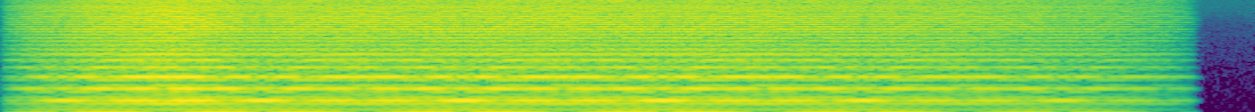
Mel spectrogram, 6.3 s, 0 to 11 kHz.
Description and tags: Electric Wave Noise 01
8bit, computer, cool, effect, electricity, old, original, retro, sample, school, sound, tune, wave, woosh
